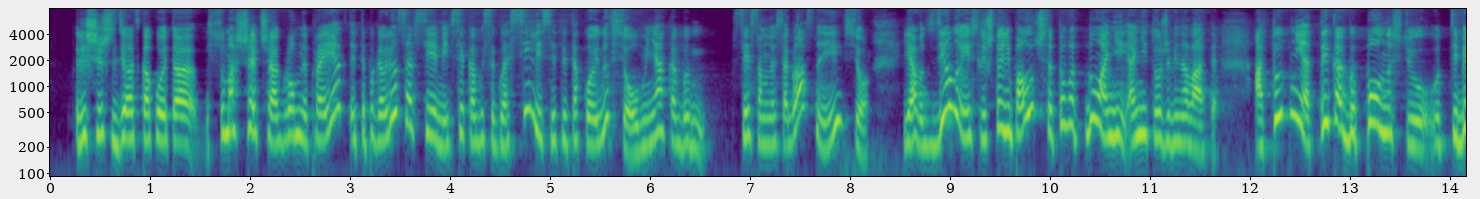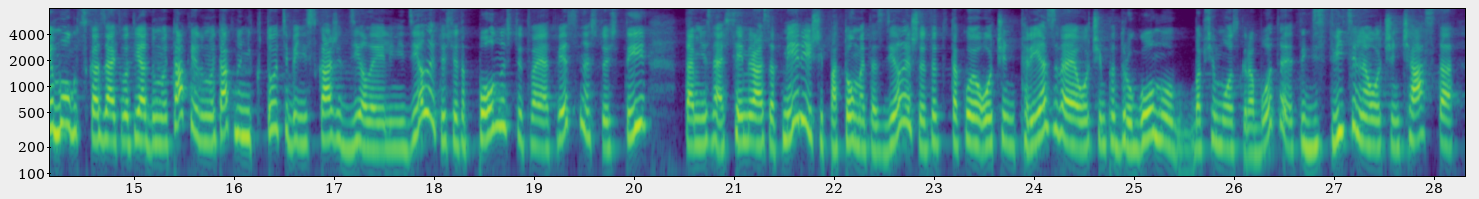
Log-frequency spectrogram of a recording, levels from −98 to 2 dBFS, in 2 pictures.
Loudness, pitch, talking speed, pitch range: -18 LUFS, 245 Hz, 225 wpm, 220-290 Hz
